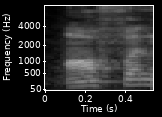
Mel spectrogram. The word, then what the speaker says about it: often: झगड़ा, dispute, dispute, Ali and Ahmed often have disputes about silly things. दोस्तों ये word often है और इसमें T साइलेंट है।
